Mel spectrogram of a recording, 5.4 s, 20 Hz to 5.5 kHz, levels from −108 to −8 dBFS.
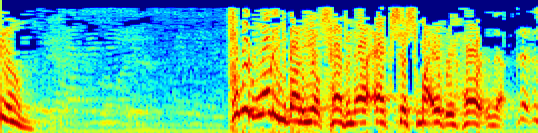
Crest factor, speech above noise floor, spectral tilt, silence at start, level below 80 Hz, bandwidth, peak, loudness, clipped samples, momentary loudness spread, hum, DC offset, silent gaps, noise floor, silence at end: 10 dB; 37 dB; -8 dB/octave; 0 s; -44 dBFS; 4.9 kHz; -2 dBFS; -11 LUFS; under 0.1%; 8 LU; none; under 0.1%; none; -48 dBFS; 0 s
